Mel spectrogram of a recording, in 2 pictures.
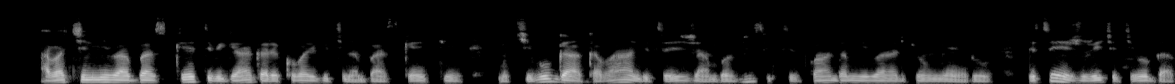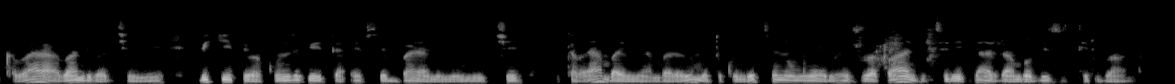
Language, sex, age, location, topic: Kinyarwanda, male, 18-24, Kigali, government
